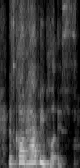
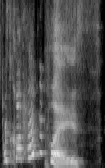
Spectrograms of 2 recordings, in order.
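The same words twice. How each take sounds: First: Said in the usual way. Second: Excited reveal. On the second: Real, not acted. Yarn line name, then repeated.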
